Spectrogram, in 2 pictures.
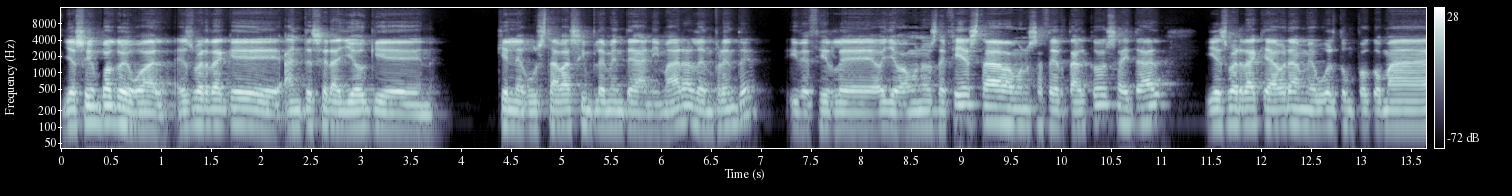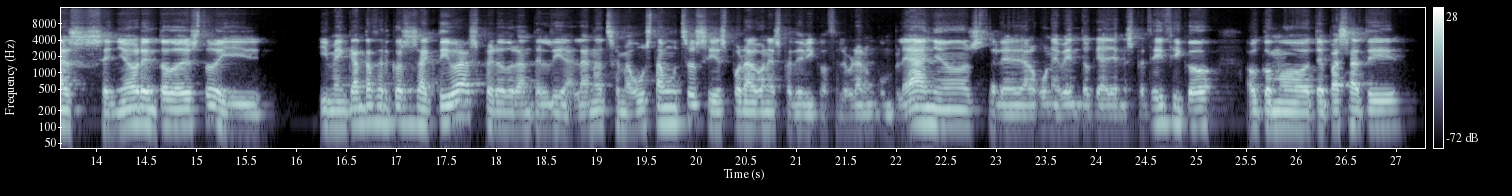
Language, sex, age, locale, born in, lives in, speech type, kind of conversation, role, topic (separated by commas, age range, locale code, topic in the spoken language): Spanish, male, 20-24, es-ES, Spain, Spain, conversation, unstructured, none, ¿Cuál es tu forma favorita de pasar tiempo con tus amigos?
